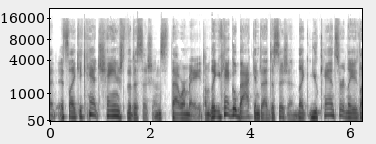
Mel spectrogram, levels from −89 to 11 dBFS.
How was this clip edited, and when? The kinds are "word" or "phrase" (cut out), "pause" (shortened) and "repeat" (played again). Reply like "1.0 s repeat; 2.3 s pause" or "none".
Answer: 4.2 s word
